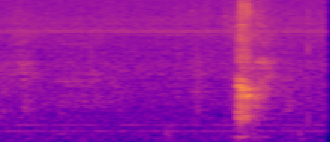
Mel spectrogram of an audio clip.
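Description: A short, breathy vocal exhale, an 'ahh' after a swig from a drink can, once about one and a half seconds in, otherwise low room sound.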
